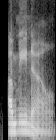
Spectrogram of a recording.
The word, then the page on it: amino: American English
